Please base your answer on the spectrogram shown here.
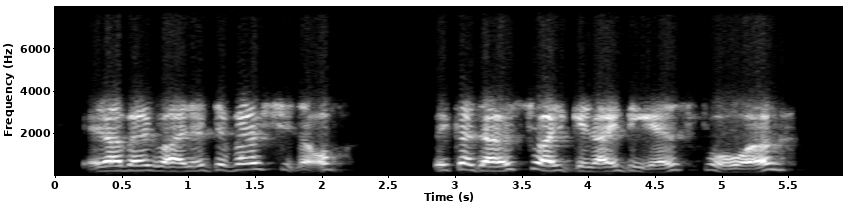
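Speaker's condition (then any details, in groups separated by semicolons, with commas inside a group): Cerebral palsy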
